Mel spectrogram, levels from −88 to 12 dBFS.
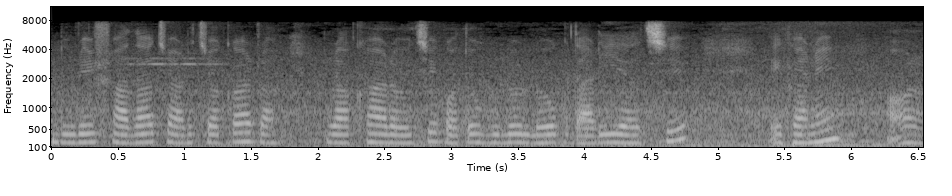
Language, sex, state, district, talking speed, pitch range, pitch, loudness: Bengali, female, West Bengal, North 24 Parganas, 110 wpm, 185-200 Hz, 190 Hz, -20 LUFS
